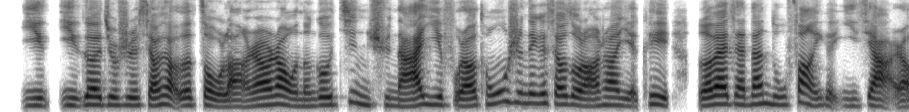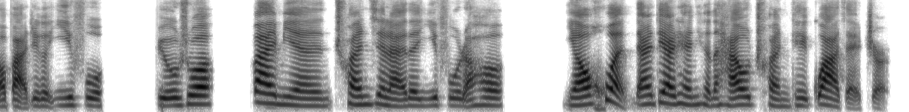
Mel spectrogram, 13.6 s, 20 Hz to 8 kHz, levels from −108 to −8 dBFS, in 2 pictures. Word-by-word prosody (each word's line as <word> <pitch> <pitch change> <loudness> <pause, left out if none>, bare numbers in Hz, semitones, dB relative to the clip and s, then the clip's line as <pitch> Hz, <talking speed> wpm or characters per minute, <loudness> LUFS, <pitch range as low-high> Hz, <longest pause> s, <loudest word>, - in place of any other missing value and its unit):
一 195 0 -6
一 200 0 -7
个 215 +1 +2
就 210 0 -4
是 205 -1 -4
小 200 -1 +1
小 215 -2 +1
的 200 +1 -1
走 200 -5 -1
廊， 170 0 0
然 195 - +4
后 210 - +6
让 225 -1 +5
我 185 - -3
能 175 0 -8
够 210 +2 -1
进 235 +2 -8
去 205 -1 -6
拿 175 0 +5
衣 220 0 -3
服。 205 - -9
然 180 - +6
后 - - +1
同 260 +8 -5
时 275 -3 -7
那 255 - -3
个 255 - -3
小 230 -2 +1
走 215 -3 +1
廊 180 0 +2
上 210 -1 0
也 180 - -6
可 235 - -8
以 215 -3 -1 0.2
额 195 +2 +2
外 235 +1 +7
再 225 -1 -1
单 235 +3 0
独 215 -2 -8
放 215 - 0
一 195 - -12
个 - - -9
衣 185 0 -16
架， 180 +1 +1
然 - - -1
后 - - +1
把 - - +1
这 190 - -8
个 180 - -6
衣 200 +3 -8
服， 195 -3 -6 0.4
比 - - -9
如 200 +1 -1
说 230 +1 +5 0.3
外 265 -3 +7
面 190 -4 -4
穿 225 -2 -1
进 225 -1 -4
来 180 -2 0
的 190 - -2
衣 190 +2 -8
服， 195 -1 -9
然 180 - -3
后 200 -1 -3 0.4
你 205 - -14
要 215 +2 +8
换， - - +2
但 225 - +1
是 - - 0
第 275 - -3
2 240 - +7
天 225 -2 -4
你 225 - -13
可 - - -5
能 195 - -6
还 190 - +3
要 215 - +4
穿， 185 - -6
你 - - -19
可 200 - -14
以 190 - -6
挂 - - +5
在 - - -10
这 - - -10
儿。 - - -12
205 Hz, 370 characters per minute, -21 LUFS, 190-225 Hz, 0.4 s, 要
